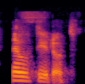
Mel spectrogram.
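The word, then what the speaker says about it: Euthyrox: Eutirox se llama en otras partes fuera de Venezuela en Venezuela era también TH, se escribe EUTH YROX, ¿no? Eutirox, pero es la misma.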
